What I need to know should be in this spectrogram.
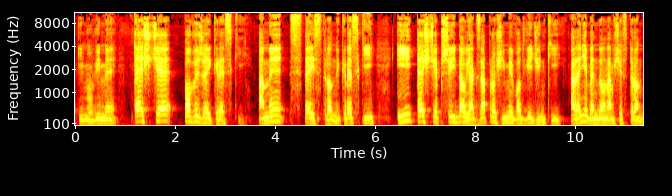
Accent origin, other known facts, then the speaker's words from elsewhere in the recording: Częstochowa, Silesian Voivodeship, Poland; now in Poznań, Poland; Ja przeniosłem się z Częstochowy do Poznania i zastanawiam się, w jaki sposób zdaniem pańskim wyrażać powinno się radość po poznańsku.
